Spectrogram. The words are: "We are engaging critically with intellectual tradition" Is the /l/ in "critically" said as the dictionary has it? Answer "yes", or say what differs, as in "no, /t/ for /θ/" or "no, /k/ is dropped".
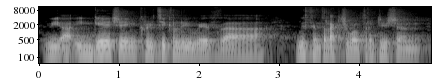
no, /w/ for /l/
